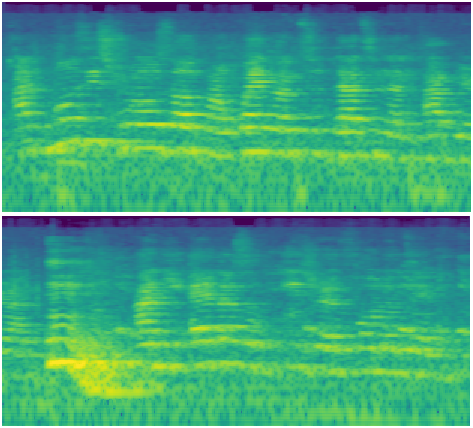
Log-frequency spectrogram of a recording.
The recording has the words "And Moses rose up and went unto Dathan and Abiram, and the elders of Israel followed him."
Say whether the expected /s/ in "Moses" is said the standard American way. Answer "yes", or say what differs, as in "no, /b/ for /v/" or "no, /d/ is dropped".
yes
